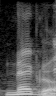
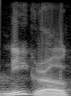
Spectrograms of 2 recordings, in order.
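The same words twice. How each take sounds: First: It is said with a Spanish pronunciation. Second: It is said with an English pronunciation. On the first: "the Spanish word negro" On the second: "the word Negro"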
